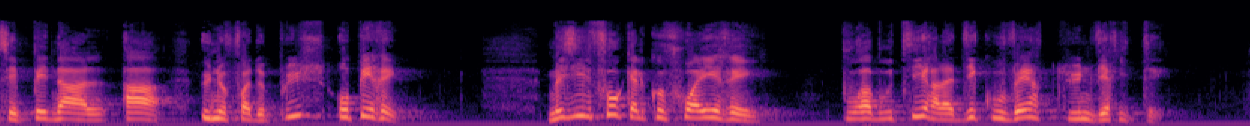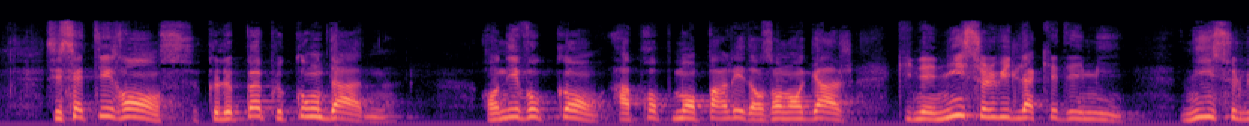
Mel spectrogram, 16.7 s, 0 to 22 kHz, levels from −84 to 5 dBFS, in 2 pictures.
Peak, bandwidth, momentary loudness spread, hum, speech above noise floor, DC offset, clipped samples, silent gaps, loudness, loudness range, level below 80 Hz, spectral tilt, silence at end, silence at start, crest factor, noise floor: -4 dBFS; 12 kHz; 11 LU; none; 33 dB; under 0.1%; under 0.1%; none; -23 LUFS; 3 LU; -56 dBFS; -5 dB/octave; 0 s; 0 s; 18 dB; -56 dBFS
